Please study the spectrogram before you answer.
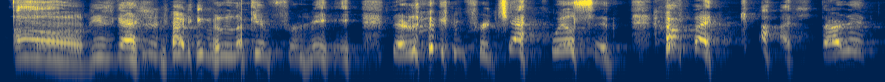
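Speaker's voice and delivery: high-pitched, laughing retold dismay; amused mock dismay, cracking up; laughing realization. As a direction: squeal it through laughter. Laughs retelling his own realization.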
